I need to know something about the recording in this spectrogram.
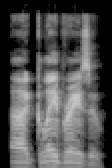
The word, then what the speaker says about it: glabrezu: Also, just as a thing, that demon has 3 fucking pronunciations, but the most common one is Glabrezu.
